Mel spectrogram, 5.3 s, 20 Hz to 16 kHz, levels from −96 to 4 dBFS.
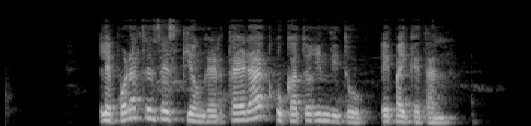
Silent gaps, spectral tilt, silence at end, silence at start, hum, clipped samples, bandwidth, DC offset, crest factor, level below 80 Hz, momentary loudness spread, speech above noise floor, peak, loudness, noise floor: none; -6 dB/octave; 0.8 s; 1 s; none; under 0.1%; 9.2 kHz; under 0.1%; 18 dB; -74 dBFS; 7 LU; 44 dB; -8 dBFS; -26 LUFS; -70 dBFS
